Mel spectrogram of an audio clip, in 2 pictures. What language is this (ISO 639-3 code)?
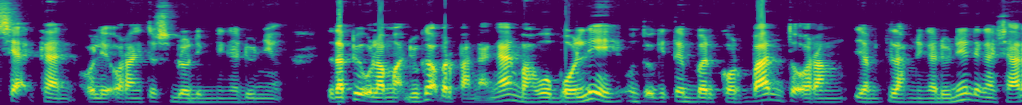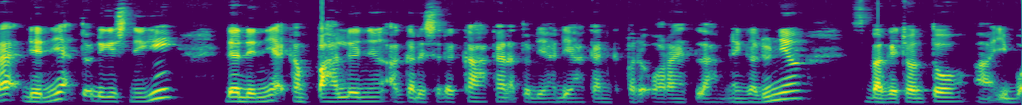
msa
